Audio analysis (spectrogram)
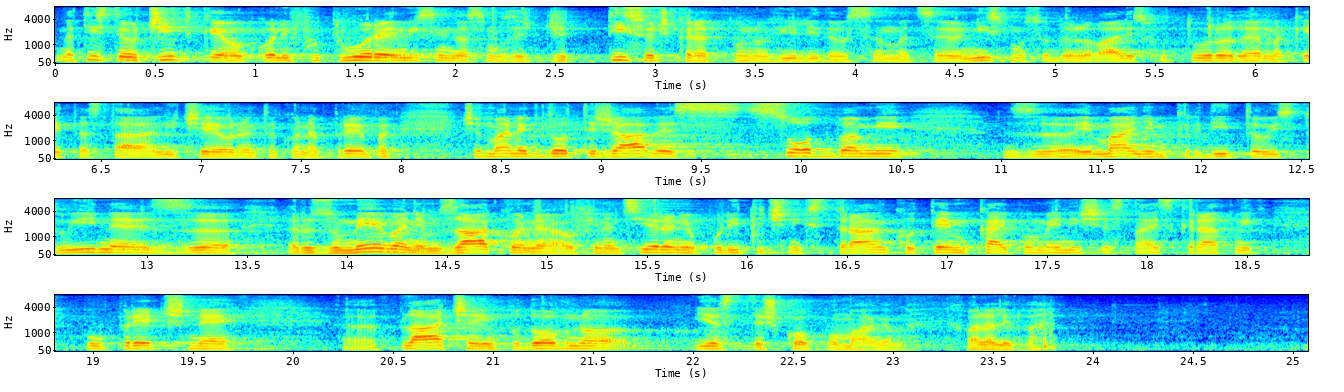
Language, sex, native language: Slovenian, male, Slovenian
